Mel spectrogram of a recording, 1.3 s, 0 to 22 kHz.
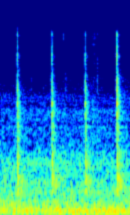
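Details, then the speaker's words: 2007 Land Rover LR3 4.4L, 105,000 mi, startup rattle: four sharp metallic clicks as the variable cam phaser is rocked by hand against its stop; lock pin does not engage, owner believes worn tolerance causes the rattle. "and i got no lock it doesn't lock at all the pin doesn't go in so my gear and my lobes are on the center of the cam but no lock"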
